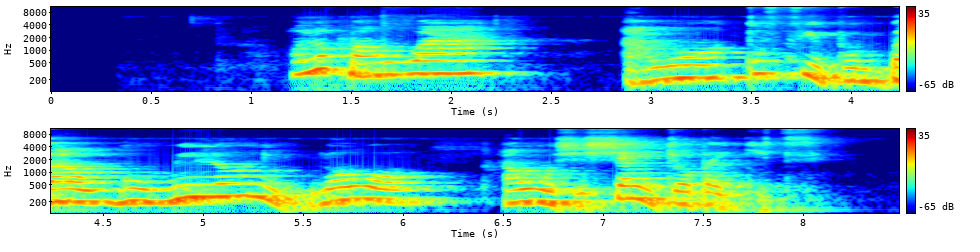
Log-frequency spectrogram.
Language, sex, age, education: Yoruba, female, 30-45, tertiary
